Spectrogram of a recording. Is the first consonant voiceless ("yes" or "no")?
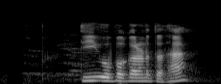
yes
